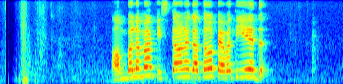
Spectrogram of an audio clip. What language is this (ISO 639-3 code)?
sin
